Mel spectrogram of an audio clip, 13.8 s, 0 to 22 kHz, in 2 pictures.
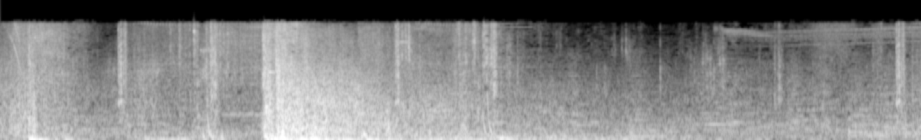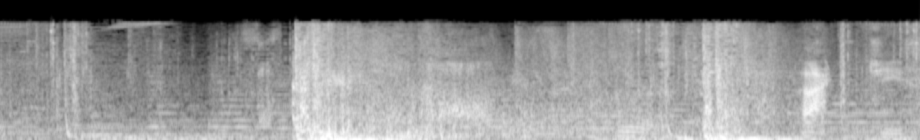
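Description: Shooter video game on PS4 with bursts of gunfire and heavy impacts, loud volleys near the start and again later, separated by quieter stretches, with a player talking over the action.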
